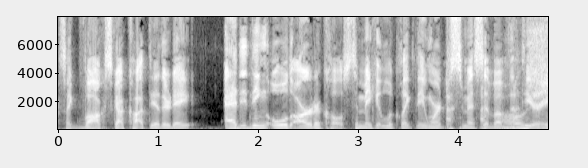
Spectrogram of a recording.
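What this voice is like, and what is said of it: Imitates another person's voice. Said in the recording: “do I sound like that? ... It was a really good impersonation. ... Is that a good impression?”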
